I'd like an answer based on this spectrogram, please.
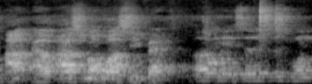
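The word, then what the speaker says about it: Asma wa Sifat: I did it like that so you better know how to pronounce it. Oh. It's Asma Wasifat.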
